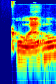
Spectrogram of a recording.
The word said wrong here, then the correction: Cabello: or Cabello. There's like two, Cabello. right? Cabello. I love that.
